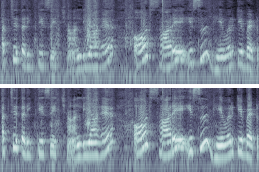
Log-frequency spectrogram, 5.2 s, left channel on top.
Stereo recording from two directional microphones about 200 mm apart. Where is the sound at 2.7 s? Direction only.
50° right (ahead or behind).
